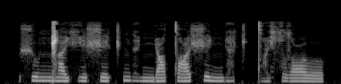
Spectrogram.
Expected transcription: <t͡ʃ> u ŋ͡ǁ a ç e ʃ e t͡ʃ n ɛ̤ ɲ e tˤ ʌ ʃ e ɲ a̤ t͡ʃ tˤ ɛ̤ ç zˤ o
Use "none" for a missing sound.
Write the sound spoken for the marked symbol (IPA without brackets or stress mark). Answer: ʃ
